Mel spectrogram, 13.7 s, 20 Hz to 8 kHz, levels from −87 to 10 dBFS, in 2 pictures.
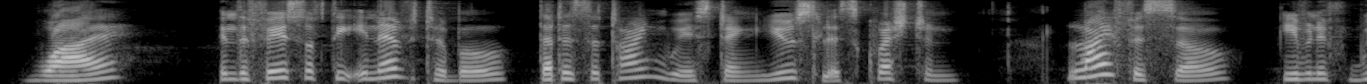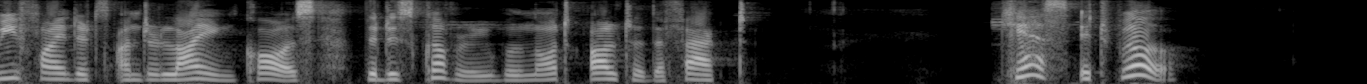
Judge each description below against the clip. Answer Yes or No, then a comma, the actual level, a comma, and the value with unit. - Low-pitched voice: No, high, 200 Hz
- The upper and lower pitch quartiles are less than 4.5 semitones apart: No, average, 4.9 semitones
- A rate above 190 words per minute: No, average, 150 wpm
